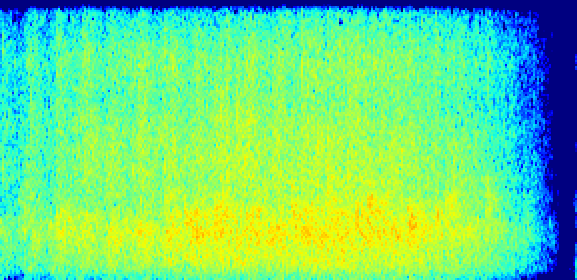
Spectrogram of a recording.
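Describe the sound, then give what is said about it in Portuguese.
An audience breaks into sustained applause for Jesus, a dense, steady wash of many hands clapping for about five seconds before it quickly dies away. “Aplausos para Jesus, irmão.”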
